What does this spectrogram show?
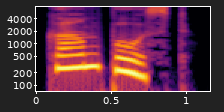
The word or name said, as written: ಕಾಂಪೋಸ್ಟ್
